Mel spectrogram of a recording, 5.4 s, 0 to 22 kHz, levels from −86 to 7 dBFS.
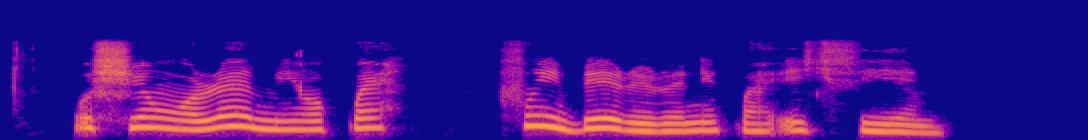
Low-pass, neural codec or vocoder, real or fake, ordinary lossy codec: none; none; real; none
